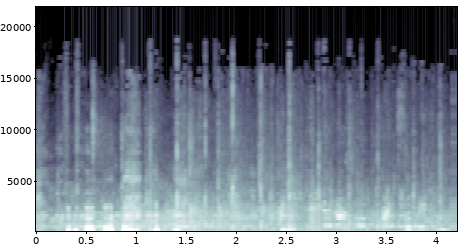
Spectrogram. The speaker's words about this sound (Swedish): Men nu då, om jag stampar på den så och trycker till den rejält?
